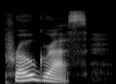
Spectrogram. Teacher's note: making sure the word progress has the stress on the first syllable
